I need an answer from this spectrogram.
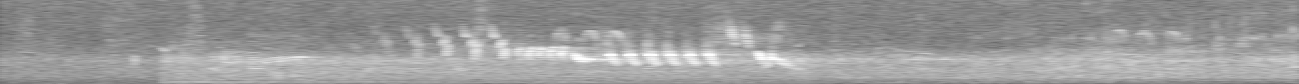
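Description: Outdoor park ambience: a steady background rumble with a low hum. About two seconds in, a songbird sings a quick trill of high repeated notes ending in a short flourish.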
